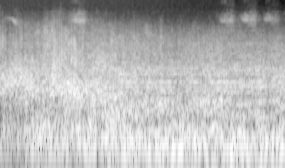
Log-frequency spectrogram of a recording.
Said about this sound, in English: Bloody planes!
